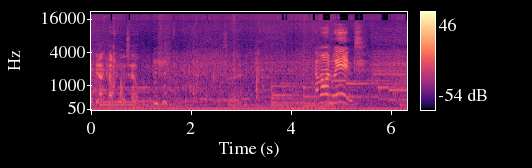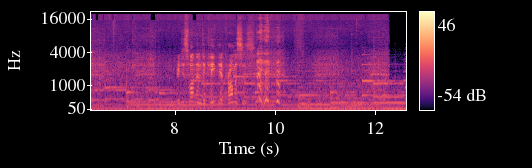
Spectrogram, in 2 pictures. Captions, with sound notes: - And we'd be uncomfortable as hell. (laughs) - Come on, wind. - We just want them to keep their promises. (laughs loudly)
